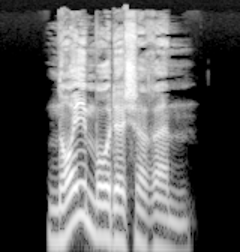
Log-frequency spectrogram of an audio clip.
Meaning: strong dative masculine/neuter singular comparative degree of neumodisch
- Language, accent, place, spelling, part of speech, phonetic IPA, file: German, Germany, Berlin, neumodischerem, adjective, [ˈnɔɪ̯ˌmoːdɪʃəʁəm], De-neumodischerem.ogg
